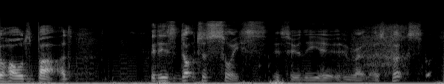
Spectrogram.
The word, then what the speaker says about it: Seuss: But it's Dr. Seuss. It's not Dr. Zeus.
